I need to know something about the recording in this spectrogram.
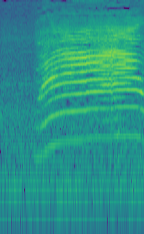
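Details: Angry house cat Oyster, a female who wants to go outside, lets out one long, steady, loud meow lasting about a second, rich in overtones.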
